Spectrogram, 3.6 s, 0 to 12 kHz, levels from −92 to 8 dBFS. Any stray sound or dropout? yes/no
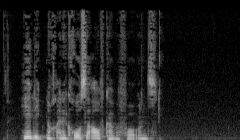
no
